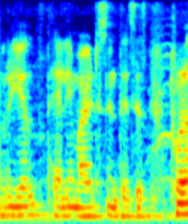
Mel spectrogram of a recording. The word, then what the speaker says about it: phthalimide: थे limit synthesis इसका नाम है कि रियल थैलिडोमाइड सिंथेसिस थोड़ा सा लोग स्पेलिंग यह ध्यान दीजिएगा थैलिडोमाइड में यहां पर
